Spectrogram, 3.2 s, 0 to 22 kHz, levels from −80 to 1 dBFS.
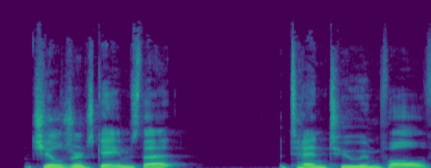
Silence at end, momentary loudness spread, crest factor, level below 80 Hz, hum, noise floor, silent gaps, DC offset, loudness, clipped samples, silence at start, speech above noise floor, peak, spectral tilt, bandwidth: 0 s; 5 LU; 14 dB; -72 dBFS; none; -74 dBFS; none; under 0.1%; -21 LUFS; under 0.1%; 0.2 s; 55 dB; -6 dBFS; -5.5 dB/octave; 18 kHz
